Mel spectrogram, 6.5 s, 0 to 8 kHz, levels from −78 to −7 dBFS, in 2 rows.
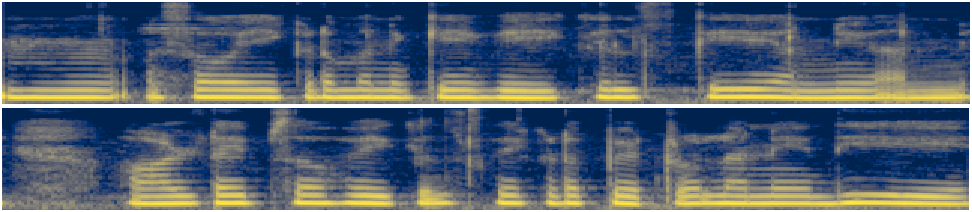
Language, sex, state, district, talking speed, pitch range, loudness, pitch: Telugu, female, Andhra Pradesh, Krishna, 130 wpm, 210-220 Hz, -12 LUFS, 215 Hz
